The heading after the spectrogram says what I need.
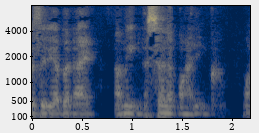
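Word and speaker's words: السلام: तो जैसे बताया गया अस्सलाम, अन्नूर, तो अल नूर नहीं है, अल सलाम नहीं है, असल में अस्सलाम है, अन नूर है, क्योंकि वहां हुरूफ शमसी मसला है।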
